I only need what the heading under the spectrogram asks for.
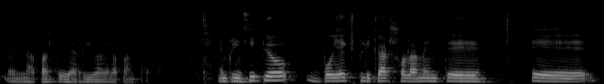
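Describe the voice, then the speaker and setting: A man lecturing in a screen-recorded software tutorial, explaining step by step with frequent hesitations and restarts. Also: mid-range voice, gravelly.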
